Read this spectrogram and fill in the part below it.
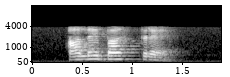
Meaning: alabaster
- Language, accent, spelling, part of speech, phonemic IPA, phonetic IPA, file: Armenian, Eastern Armenian, ալեբաստրե, adjective, /ɑlebɑstˈɾe/, [ɑlebɑstɾé], Hy-ալեբաստրե.ogg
